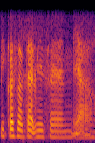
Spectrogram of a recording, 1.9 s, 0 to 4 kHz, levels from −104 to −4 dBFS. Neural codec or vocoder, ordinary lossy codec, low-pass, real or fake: none; none; 3.6 kHz; real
